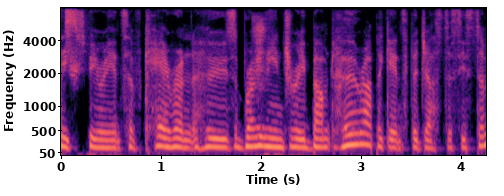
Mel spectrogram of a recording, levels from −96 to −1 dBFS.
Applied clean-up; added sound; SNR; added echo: neural mask model Resemble Enhance denoiser.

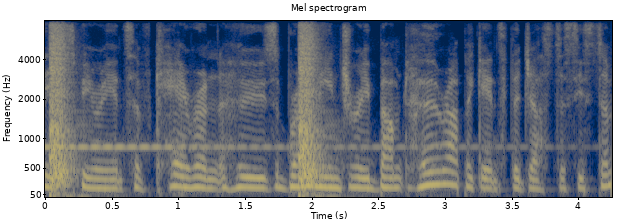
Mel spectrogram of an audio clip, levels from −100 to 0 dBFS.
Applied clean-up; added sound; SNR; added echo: none; Explosion; 1 dB; none.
